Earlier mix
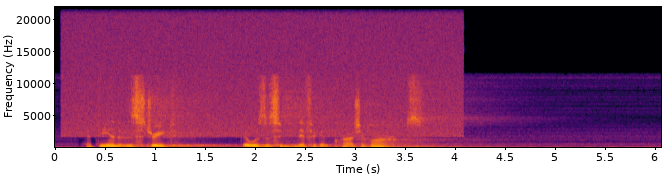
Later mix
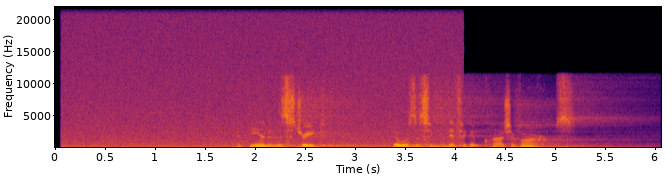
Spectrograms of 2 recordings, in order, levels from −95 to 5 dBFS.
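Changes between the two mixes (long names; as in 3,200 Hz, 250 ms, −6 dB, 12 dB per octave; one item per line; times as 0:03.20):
speech: entry +1.50 s
background: remove linear-phase brick-wall high-pass 1,700 Hz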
